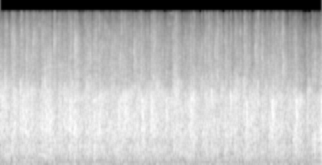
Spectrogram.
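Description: Audience applauding, the dense clapping thinning a little near the end.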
